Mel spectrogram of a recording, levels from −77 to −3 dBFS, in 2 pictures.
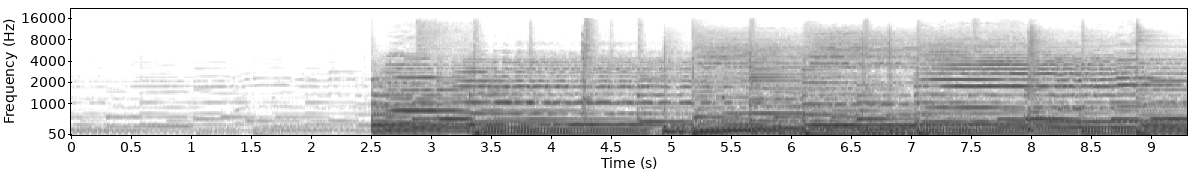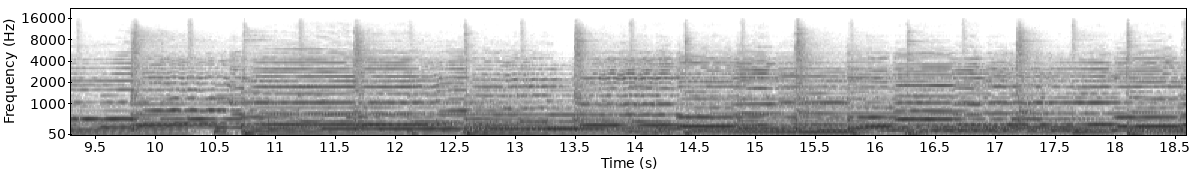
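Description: From the start until 2.51 s the clip is in an audio dropout to a faint residue. Only a thin leak of the sound remains, roughly 25 dB below normal level, before the full signal returns abruptly. This is likely a lost signal feed while the downstream path stayed live.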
